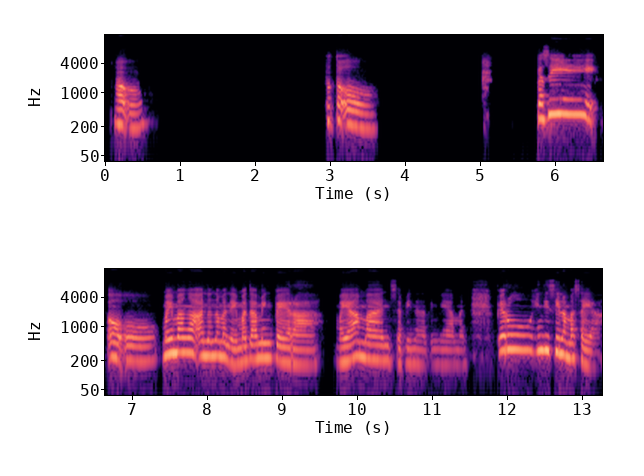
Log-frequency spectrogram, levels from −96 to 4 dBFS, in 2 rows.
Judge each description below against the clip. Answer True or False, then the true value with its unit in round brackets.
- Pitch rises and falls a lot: True (5.7 semitones)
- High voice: True (210 Hz)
